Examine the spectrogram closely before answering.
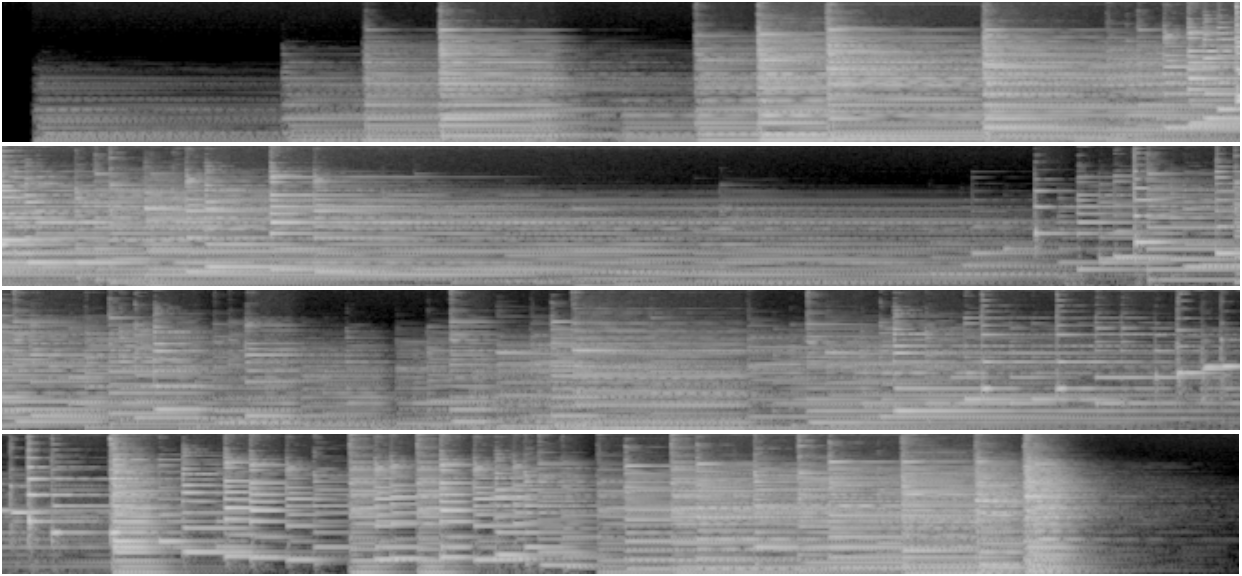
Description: Yamaha Pia

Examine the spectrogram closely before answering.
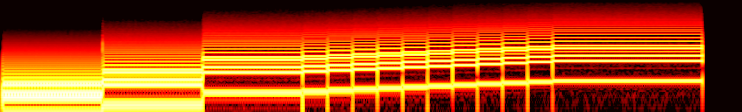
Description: phs FM

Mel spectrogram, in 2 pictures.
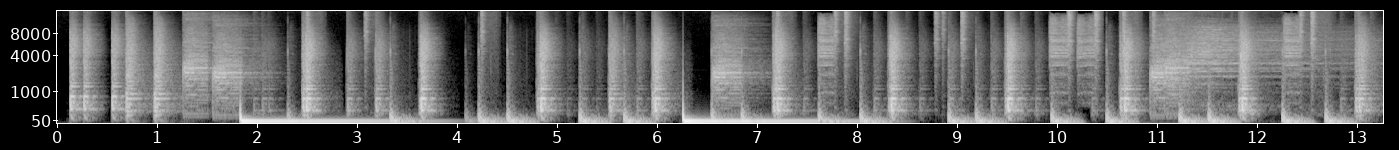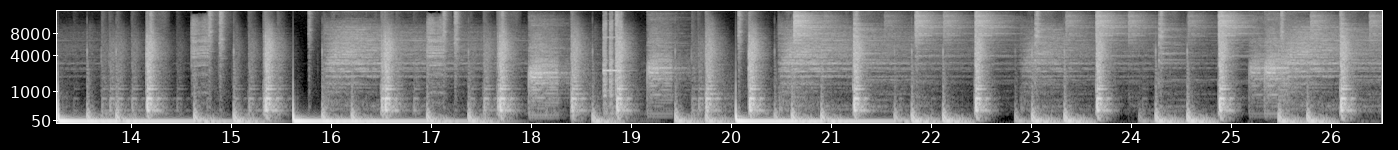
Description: PEARL eMERGE Electronic Drum n Bass

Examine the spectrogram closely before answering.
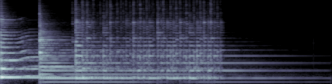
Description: Guzheng; Phoenix Orchestra

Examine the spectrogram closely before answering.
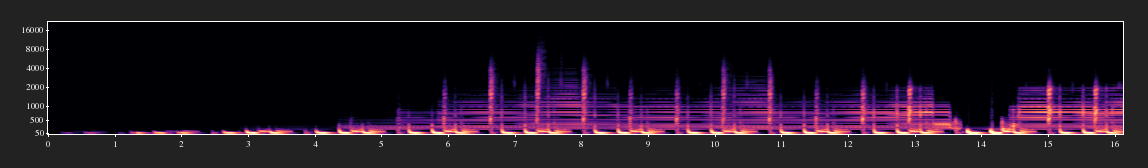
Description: Dials Filter Low Pass Comp; AudioThing Hainbach Bundle

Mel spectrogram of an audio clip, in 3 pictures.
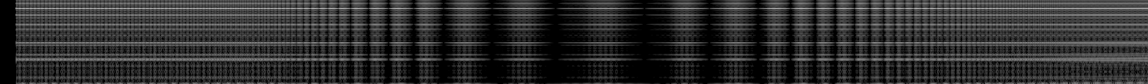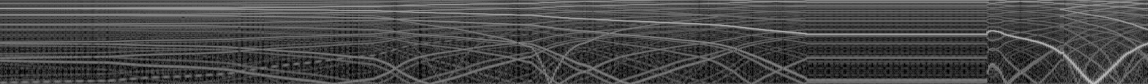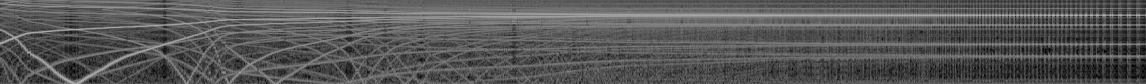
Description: iVCS3 RingMod Sine Saw

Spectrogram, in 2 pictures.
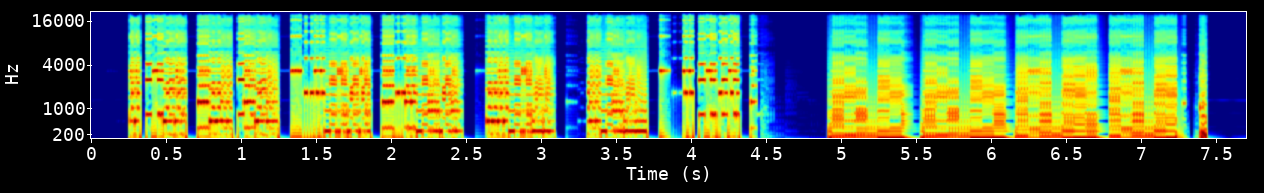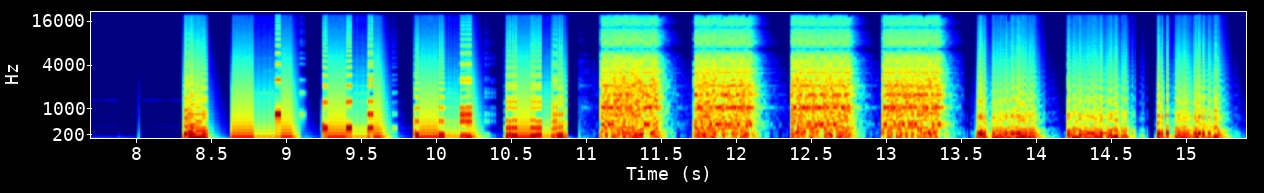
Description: Drums Chip Tune Presets; Error Instruments

